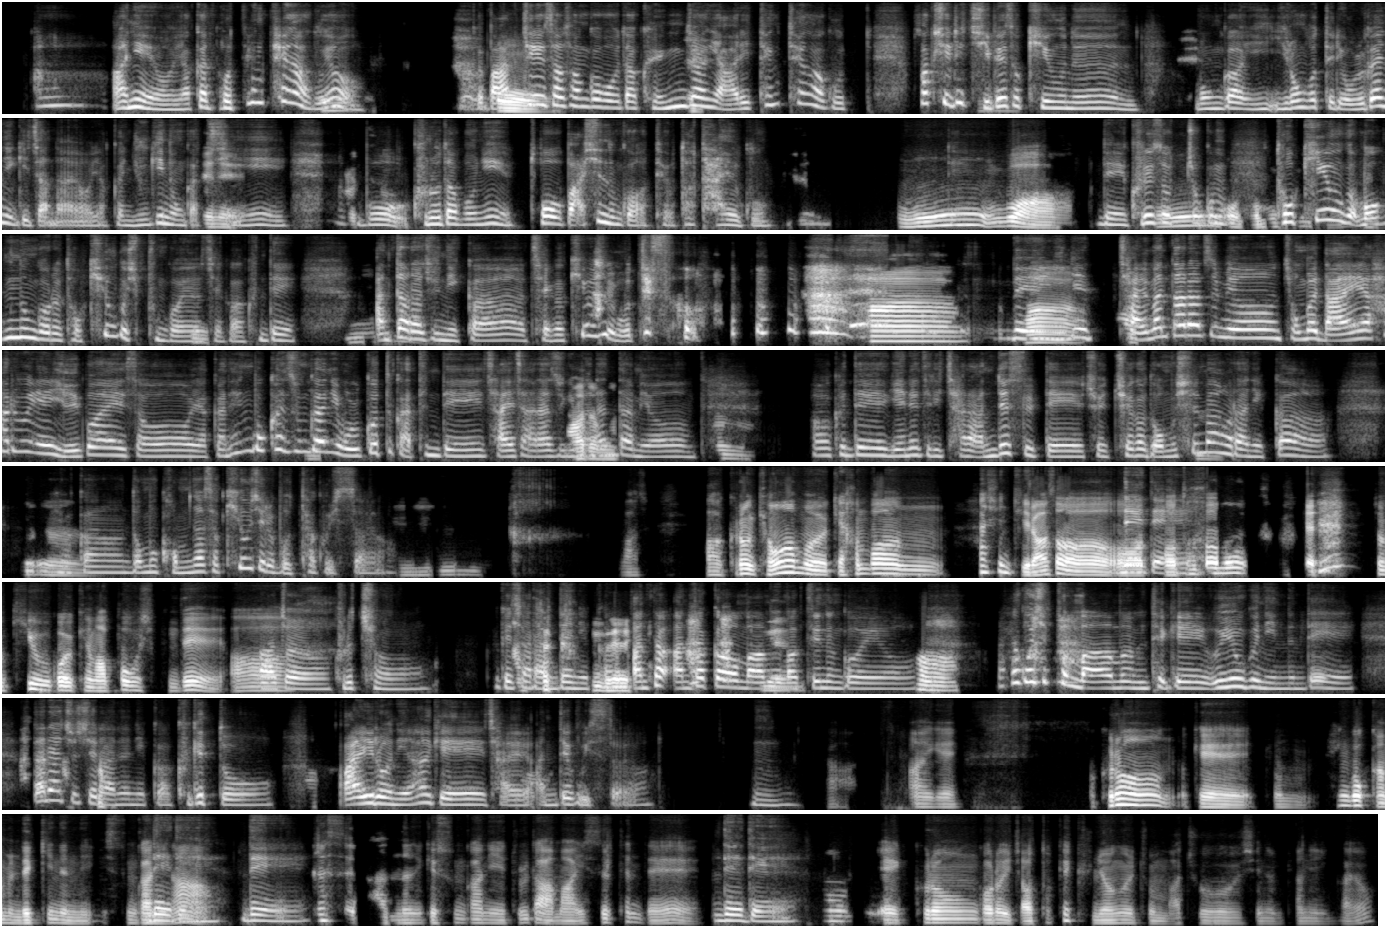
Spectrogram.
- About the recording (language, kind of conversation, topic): Korean, unstructured, 하루 중 가장 행복한 순간은 언제인가요?
- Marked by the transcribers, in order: in English: "organic이잖아요"; tapping; unintelligible speech; other noise; other background noise; laugh; laughing while speaking: "못해서"; laugh; unintelligible speech; unintelligible speech; laugh; laughing while speaking: "안타깝네요"; laugh; laugh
